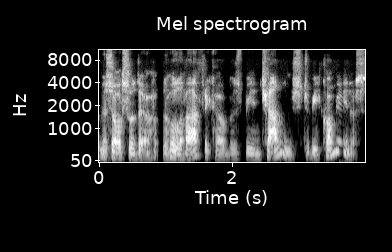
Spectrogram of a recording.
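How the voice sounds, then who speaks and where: A woman with a very deep, low pitch sounds animated at a fairly quick pace. The sound is dry and close with no echo, and the background is quiet. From Scotland, east end of Glasgow. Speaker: author. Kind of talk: interview. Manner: animated storytelling.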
